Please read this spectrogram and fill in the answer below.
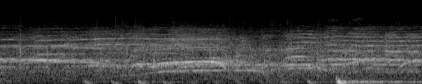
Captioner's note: audience cheering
